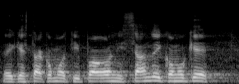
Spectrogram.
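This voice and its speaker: A man's voice: fairly high pitch, flat delivery, fast, in a large hall, highs cut off. A man preaching, talking in a conversational way and asking his listeners questions. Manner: conversational, asks the audience questions. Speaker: pastor. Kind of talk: expository sermon.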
